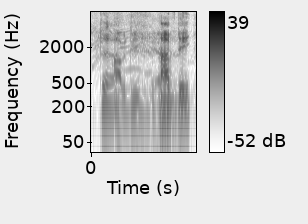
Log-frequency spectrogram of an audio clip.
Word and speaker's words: Hovde: So, I saw that a contender for Tammy Baldwin's seat announced this week, Eric Hovde. I'm not sure how to say it, but Hovde. Yeah.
